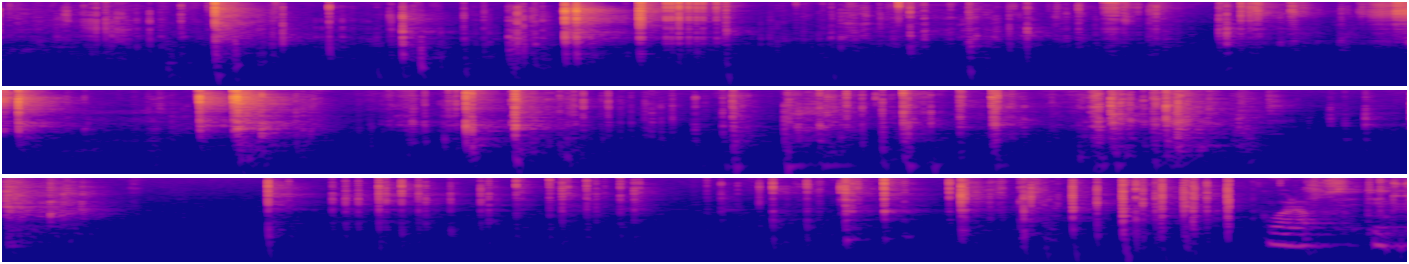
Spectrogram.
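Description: A plastic package of false eyelashes from a bazaar is opened up close, giving a long stretch of crinkling, crackling plastic with tearing and handling rustles in uneven bursts.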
